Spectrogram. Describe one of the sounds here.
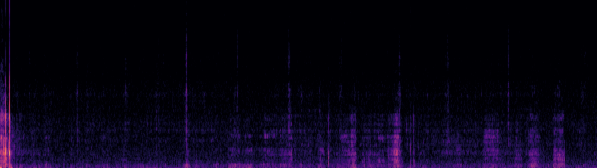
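Water laps and splashes close by.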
